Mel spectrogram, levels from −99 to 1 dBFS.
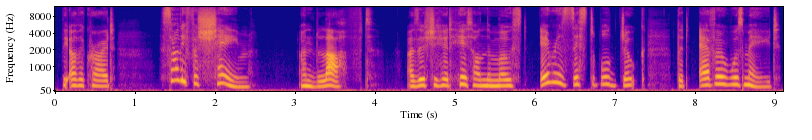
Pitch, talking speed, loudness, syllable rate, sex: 250 Hz, 145 wpm, -20 LUFS, 4.6 syllables/s, female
